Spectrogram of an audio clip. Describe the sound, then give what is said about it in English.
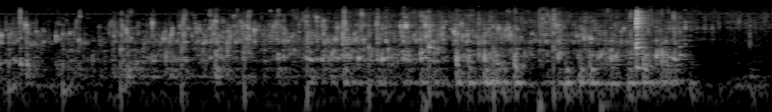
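Liquid pours steadily into a glass as wine and Fresca soda are added for a blackberry cocktail: a continuous bubbling, splashing trickle that runs for several seconds before tapering off. No one speaks. “all I'm going to do is add some wine and some Fresca and then plop some blackberries in there and muddle it around a little bit with my cocktail stir stick”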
